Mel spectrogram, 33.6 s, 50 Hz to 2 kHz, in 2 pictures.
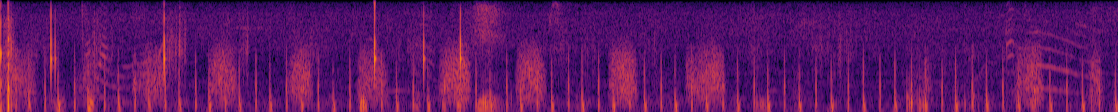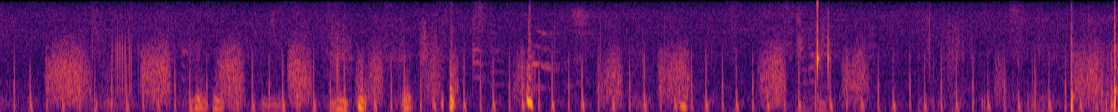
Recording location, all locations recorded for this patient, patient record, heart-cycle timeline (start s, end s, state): mitral valve (MV)
aortic valve (AV)+mitral valve (MV)
#Age: Infant
#Sex: Female
#Height: nan
#Weight: 9.7 kg
#Pregnancy status: False
#Murmur: Absent
#Murmur locations: nan
#Most audible location: nan
#Systolic murmur timing: nan
#Systolic murmur shape: nan
#Systolic murmur grading: nan
#Systolic murmur pitch: nan
#Systolic murmur quality: nan
#Diastolic murmur timing: nan
#Diastolic murmur shape: nan
#Diastolic murmur grading: nan
#Diastolic murmur pitch: nan
#Diastolic murmur quality: nan
#Outcome: Abnormal
#Campaign: 2014 screening campaign
0.00	10.95	unannotated
10.95	11.04	diastole
11.04	11.14	S1
11.14	11.28	systole
11.28	11.36	S2
11.36	11.50	diastole
11.50	11.60	S1
11.60	11.72	systole
11.72	11.80	S2
11.80	11.96	diastole
11.96	12.06	S1
12.06	12.20	systole
12.20	12.28	S2
12.28	12.45	diastole
12.45	12.56	S1
12.56	12.70	systole
12.70	12.78	S2
12.78	12.93	diastole
12.93	13.02	S1
13.02	13.18	systole
13.18	13.25	S2
13.25	13.42	diastole
13.42	33.55	unannotated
